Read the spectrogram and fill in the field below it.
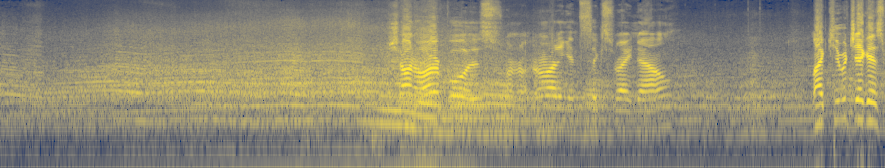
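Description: Race car engines drone steadily at high speed.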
